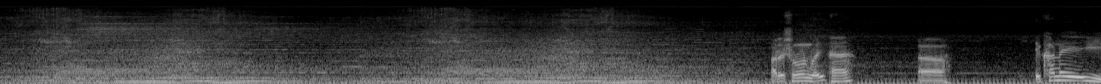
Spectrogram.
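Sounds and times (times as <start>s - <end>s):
low background music: 0.0s - 11.0s
road traffic passing: 0.0s - 11.0s.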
